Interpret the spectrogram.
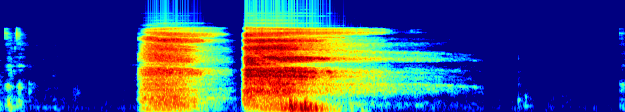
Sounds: Sigh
